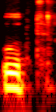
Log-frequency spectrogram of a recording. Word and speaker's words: août: Le 6 août, en effet, on va prononcer août, tout simplement, le 6 août.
